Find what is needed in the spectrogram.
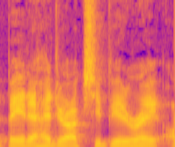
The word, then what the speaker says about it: beta-hydroxybutyrate: the beta-hydroxybutyrate R13-butanediol ketone ester, that's going to be utilized differently by the mitochondria? – Yeah. So, sorry, you said that right.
